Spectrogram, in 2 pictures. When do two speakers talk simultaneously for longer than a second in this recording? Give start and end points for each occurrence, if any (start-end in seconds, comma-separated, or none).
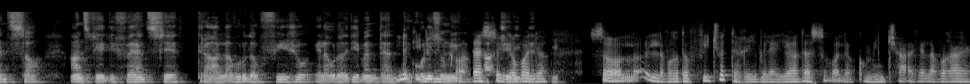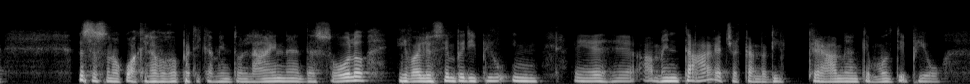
3.9-5.4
